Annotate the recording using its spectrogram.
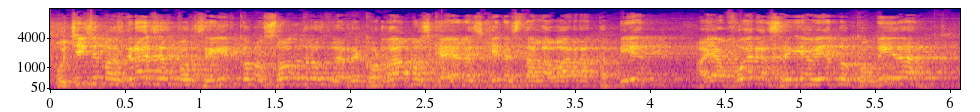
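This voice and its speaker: A man's voice: very high voice, fast, background noise. A man from Tierra Caliente, Mexico, emceeing a live stage show with a handheld mic, loose, joking and thankful. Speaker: event emcee. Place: large indoor event hall with a stage. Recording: echoey hall over live music.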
